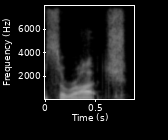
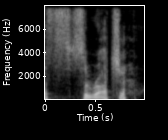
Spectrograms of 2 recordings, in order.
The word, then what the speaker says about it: Sriracha: that boy I'm going to add some srir srir mhm yeah is that one syllable L Sriracha yeah that's that's the cool Street way to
